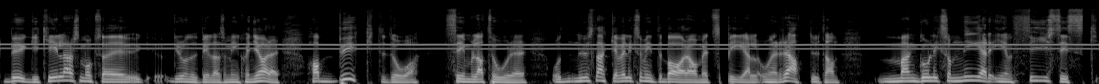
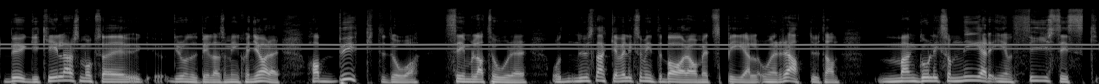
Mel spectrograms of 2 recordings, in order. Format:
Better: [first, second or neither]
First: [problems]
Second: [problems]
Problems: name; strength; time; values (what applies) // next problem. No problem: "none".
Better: neither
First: high-pitched whine; loud; throughout; 2.5 kHz, 6 dB below the speech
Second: high-pitched whine; loud; throughout; 2.5 kHz, 6 dB below the speech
